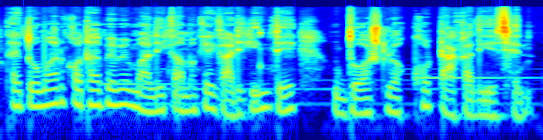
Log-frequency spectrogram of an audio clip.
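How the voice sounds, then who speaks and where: A man's voice: mid-range voice, lively intonation, fairly quick, mellow, lightly acted. A man voicing a greedy, angry husband with a boastful, threatening manner in an audio story.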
